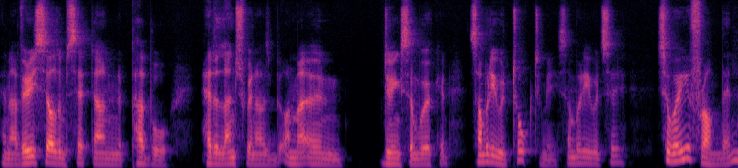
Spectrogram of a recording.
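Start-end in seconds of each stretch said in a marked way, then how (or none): 8.2-9.2 put-on Irish accent, badly done, pitched up. Retelling what a stranger in a pub would ask, in a bad irish accent. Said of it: "Excuse the bad Irish accent".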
